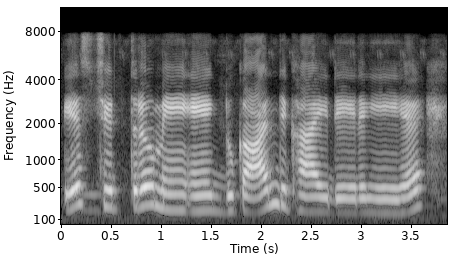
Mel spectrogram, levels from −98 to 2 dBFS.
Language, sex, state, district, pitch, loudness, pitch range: Hindi, female, Jharkhand, Ranchi, 195 Hz, -15 LUFS, 180-230 Hz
